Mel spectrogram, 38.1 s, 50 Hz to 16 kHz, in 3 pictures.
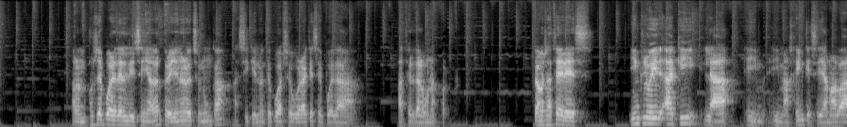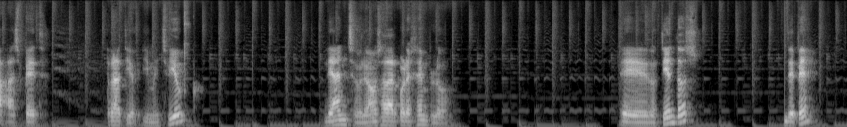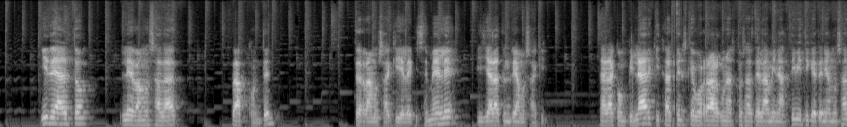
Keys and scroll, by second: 15.4 Return, 23.5 Return, 29.2 Return, 34.2 ctrl+F9.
